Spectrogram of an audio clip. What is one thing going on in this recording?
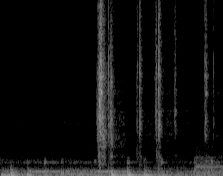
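A game pistol clicks and clatters as it is handled.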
